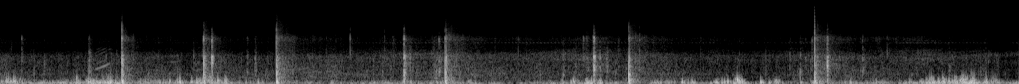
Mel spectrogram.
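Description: Aerial firework shells bursting, about nine sharp bangs at uneven spacing, some in quick pairs, over a constant low rumble.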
